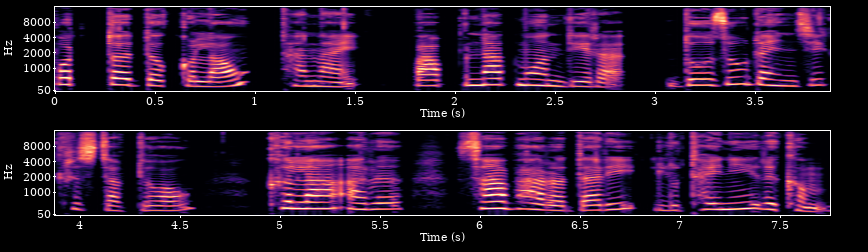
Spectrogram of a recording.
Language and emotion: Bodo, neutral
